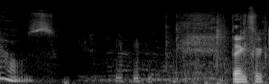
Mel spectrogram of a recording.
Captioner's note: laughing and Applause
